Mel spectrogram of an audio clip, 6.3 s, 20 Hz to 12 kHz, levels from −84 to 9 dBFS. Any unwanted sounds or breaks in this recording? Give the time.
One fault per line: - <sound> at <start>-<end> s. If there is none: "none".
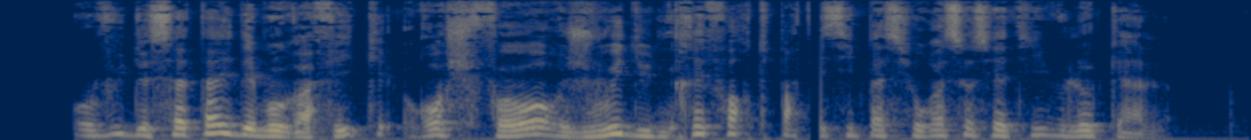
- dropout at 4.0-4.1 s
